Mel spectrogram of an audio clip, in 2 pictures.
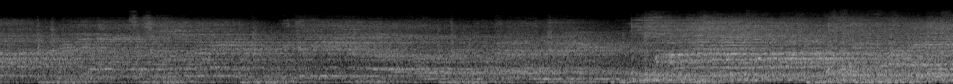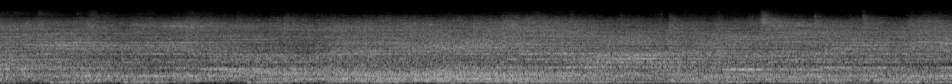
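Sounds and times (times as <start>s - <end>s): rock music over sound system: 6.3s - 19.0s.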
